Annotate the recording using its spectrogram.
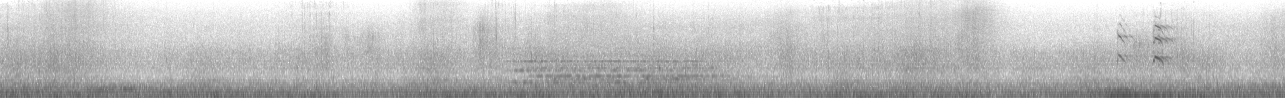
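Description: Water laps gently against a ship's hull.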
